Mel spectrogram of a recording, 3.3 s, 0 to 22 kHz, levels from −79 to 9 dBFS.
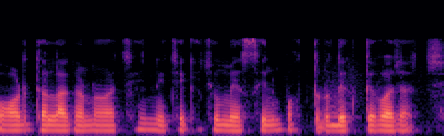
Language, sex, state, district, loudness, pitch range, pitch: Bengali, male, West Bengal, Paschim Medinipur, -21 LUFS, 115-120 Hz, 115 Hz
